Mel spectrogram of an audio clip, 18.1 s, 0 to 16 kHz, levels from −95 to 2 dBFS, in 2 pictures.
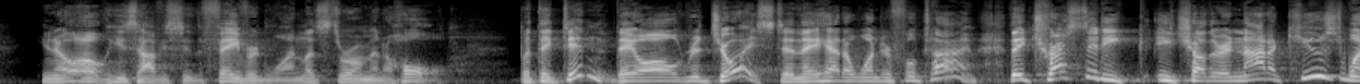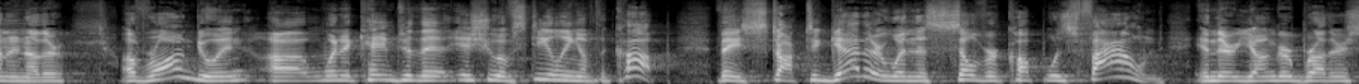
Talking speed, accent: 205 wpm, American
